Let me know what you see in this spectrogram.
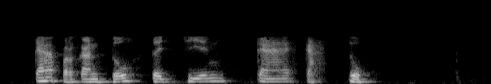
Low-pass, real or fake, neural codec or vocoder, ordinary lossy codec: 3.6 kHz; fake; codec, 24 kHz, 3 kbps, HILCodec; AAC, 24 kbps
